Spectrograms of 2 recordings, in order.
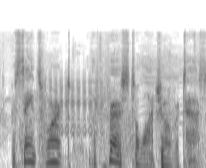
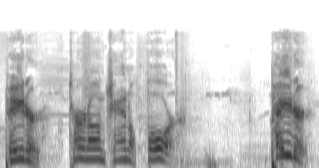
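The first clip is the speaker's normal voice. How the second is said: loud, high bellowing of the name; neighbor yelling through walls; 9 semitones higher, 9 dB louder than usual. Retold or imitated. Mullet neighbor hollering at Peter through the wall, loud yell. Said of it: "That's what I think of anytime I see the name Peter".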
